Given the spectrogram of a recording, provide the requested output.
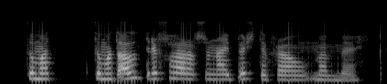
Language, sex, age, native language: Icelandic, female, 13, Icelandic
